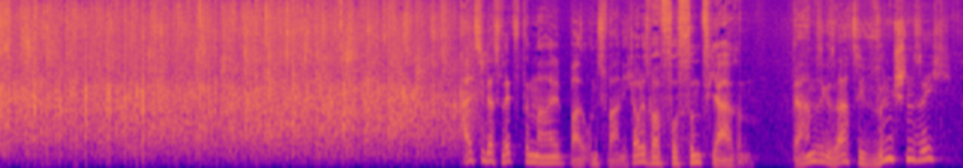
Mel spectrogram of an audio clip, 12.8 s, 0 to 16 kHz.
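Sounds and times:
audience applause: 0.0 - 6.5
speech: 6.2 - 12.7.

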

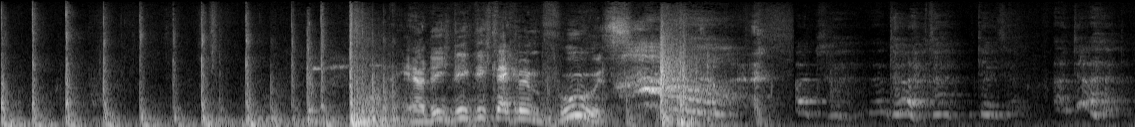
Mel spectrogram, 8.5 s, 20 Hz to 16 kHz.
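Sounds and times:
hollow knocking on back wall of wooden wardrobe panel: 0.0 - 3.1
speech: 3.1 - 5.2.

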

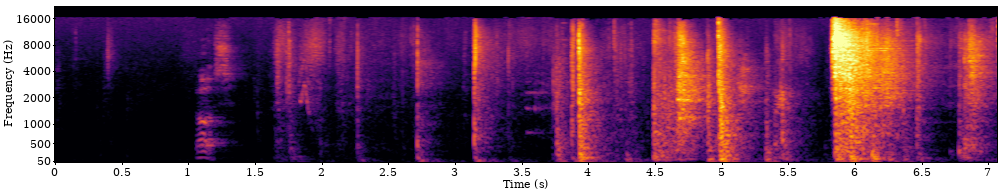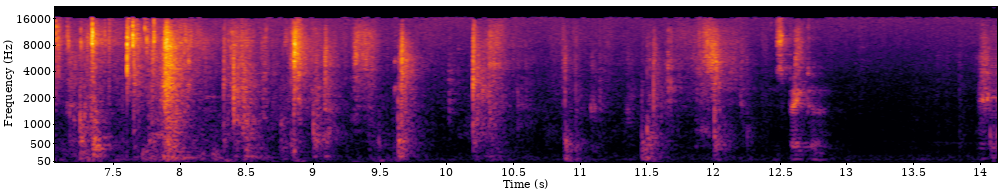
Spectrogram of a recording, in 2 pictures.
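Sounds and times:
speech: 1.1 - 2.1
door splintering crash as it gives way: 3.8 - 8.3.

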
